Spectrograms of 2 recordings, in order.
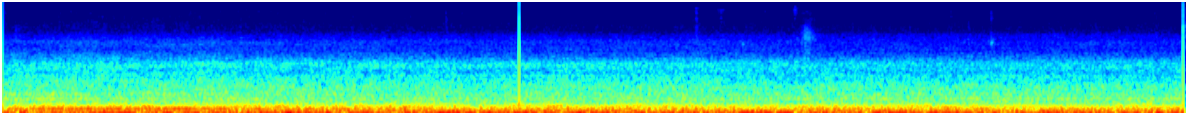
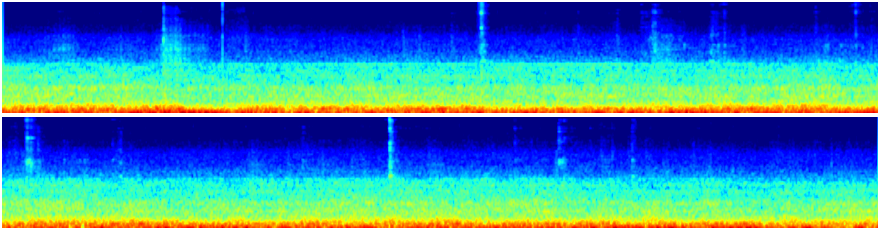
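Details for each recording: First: Honda CR-V on a road test after a wheel bearing replacement, left side suspected. It had a noise that grew louder with speed; now a steady low road rumble at cruising speed with no hum or growl. Normal road noise. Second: Honda CR-V while driving: constant low hum droning under road noise that grows louder with speed; suspected worn front wheel bearing, though the bearing showed no free play when checked.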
